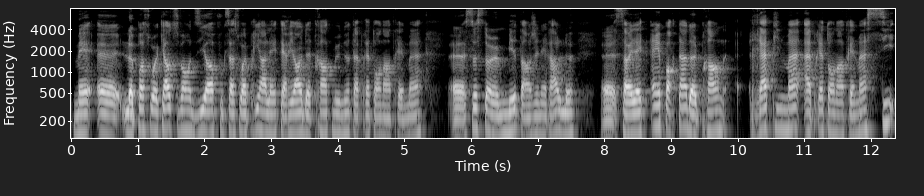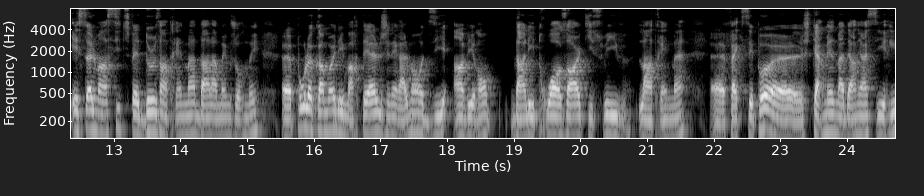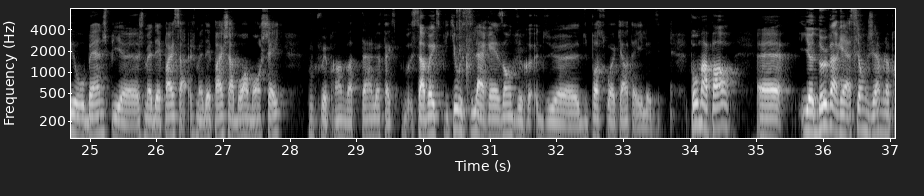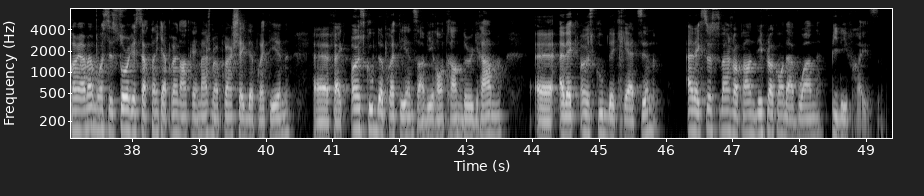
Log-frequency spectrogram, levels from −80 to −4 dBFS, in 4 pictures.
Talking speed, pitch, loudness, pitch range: 205 wpm, 125 Hz, -23 LUFS, 115-140 Hz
